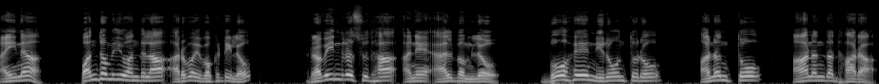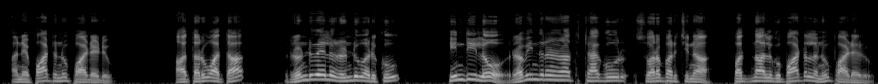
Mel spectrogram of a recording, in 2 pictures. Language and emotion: Telugu, neutral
